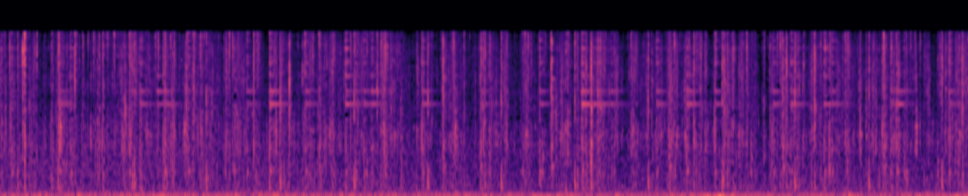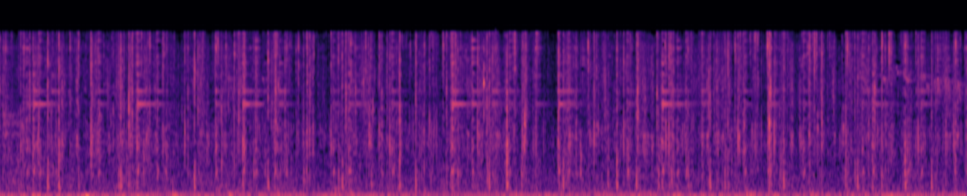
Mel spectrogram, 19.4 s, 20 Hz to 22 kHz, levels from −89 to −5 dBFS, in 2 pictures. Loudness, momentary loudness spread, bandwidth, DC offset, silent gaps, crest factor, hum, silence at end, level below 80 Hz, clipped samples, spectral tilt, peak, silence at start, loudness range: -38 LUFS; 6 LU; 11.5 kHz; under 0.1%; none; 32 dB; none; 0 s; -48 dBFS; under 0.1%; -1 dB/octave; -6 dBFS; 0 s; 1 LU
